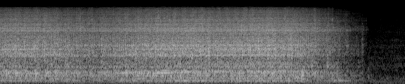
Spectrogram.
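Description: A sewing machine runs steadily while stitching stretched elastic onto a fabric waistband, a loud, continuous whirring motor hum close by that winds down and stops near the end.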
